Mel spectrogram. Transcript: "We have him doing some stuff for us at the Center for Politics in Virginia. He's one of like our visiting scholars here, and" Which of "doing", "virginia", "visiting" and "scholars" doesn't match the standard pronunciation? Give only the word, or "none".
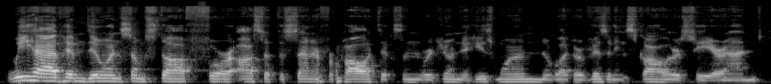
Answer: virginia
